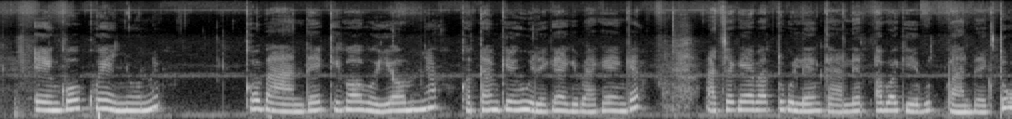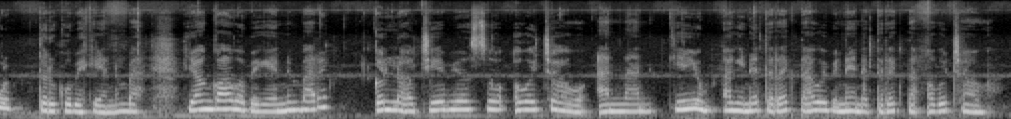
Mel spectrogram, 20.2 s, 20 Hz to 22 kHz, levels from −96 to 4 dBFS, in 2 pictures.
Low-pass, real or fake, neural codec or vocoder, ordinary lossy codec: none; real; none; none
